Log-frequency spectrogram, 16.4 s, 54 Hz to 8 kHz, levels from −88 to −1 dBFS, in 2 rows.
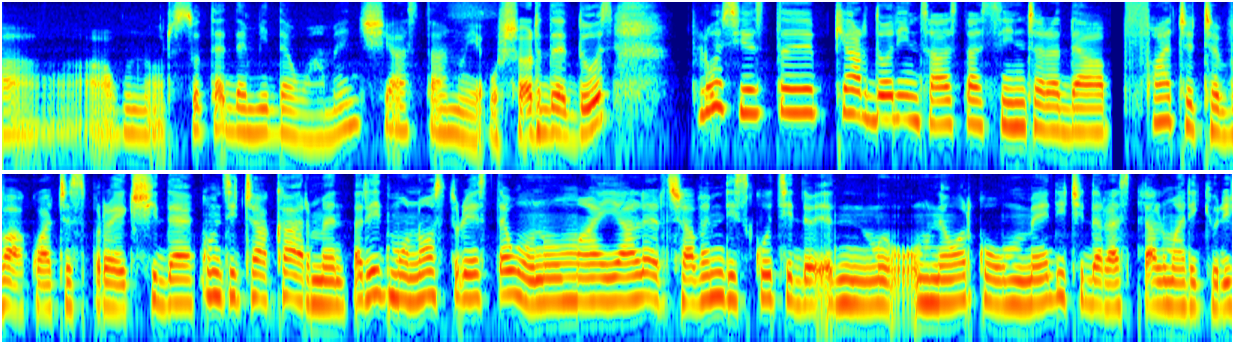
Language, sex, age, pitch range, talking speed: Romanian, female, 30-49, 170-220 Hz, 175 wpm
